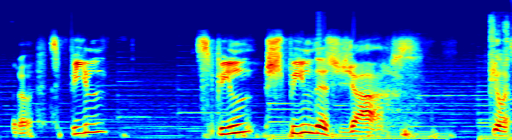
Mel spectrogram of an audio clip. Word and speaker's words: Spiel: eh, Spiel creo que se, pronuncia Spiel, así como. Spiel, ajá, Spiel, sí, eso sí, eso sí es la parte alemana, eso ah. no hay pedo, güey. Pero el otro es Jars, es J-A. J-A-H-R-E-S.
